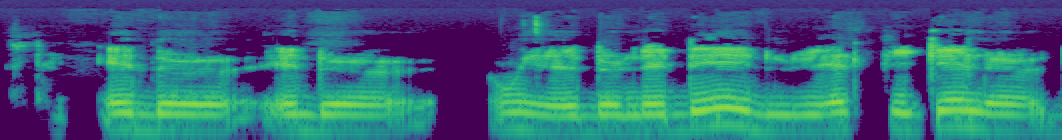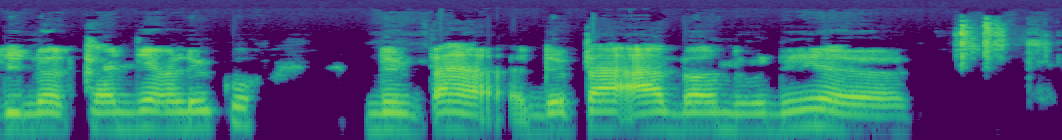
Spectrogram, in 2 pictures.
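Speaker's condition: Dystonia; rare neurological dystonia, involuntary muscle contractions, onset in childhood, daily physical effort, heavier for past 5 years

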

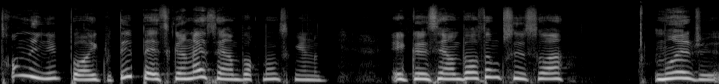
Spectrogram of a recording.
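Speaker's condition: Cerebral palsy; childhood speech

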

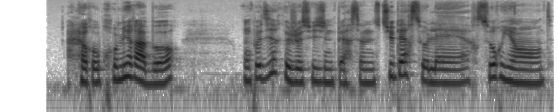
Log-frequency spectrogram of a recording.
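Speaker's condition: No condition

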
